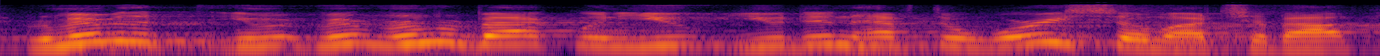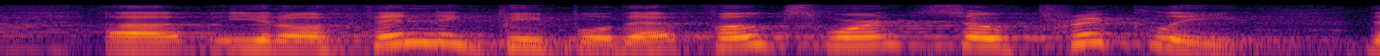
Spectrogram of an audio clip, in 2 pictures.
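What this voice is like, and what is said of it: Southern American accent. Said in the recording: “with a southern accent”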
